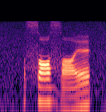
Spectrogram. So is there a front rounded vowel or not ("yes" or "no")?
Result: no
